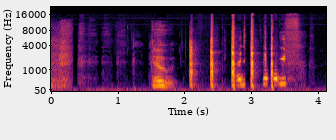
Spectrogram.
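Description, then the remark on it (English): A person's voice imitates a dog, as an 'NBA bark': one drawn-out, whiny yelp, then a quick run of about six short, sharp barks, loud and punchy, before trailing off into silence. “Hey, that was a real dog right there.”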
